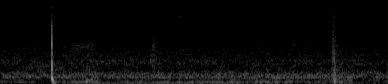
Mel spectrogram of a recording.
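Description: Fabric rustles softly as hands fold it.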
